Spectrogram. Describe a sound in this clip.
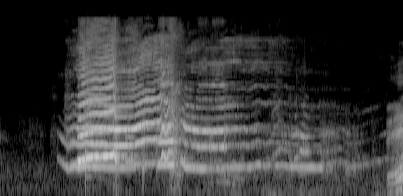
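A woman sings a high, wavering note through loudspeakers.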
